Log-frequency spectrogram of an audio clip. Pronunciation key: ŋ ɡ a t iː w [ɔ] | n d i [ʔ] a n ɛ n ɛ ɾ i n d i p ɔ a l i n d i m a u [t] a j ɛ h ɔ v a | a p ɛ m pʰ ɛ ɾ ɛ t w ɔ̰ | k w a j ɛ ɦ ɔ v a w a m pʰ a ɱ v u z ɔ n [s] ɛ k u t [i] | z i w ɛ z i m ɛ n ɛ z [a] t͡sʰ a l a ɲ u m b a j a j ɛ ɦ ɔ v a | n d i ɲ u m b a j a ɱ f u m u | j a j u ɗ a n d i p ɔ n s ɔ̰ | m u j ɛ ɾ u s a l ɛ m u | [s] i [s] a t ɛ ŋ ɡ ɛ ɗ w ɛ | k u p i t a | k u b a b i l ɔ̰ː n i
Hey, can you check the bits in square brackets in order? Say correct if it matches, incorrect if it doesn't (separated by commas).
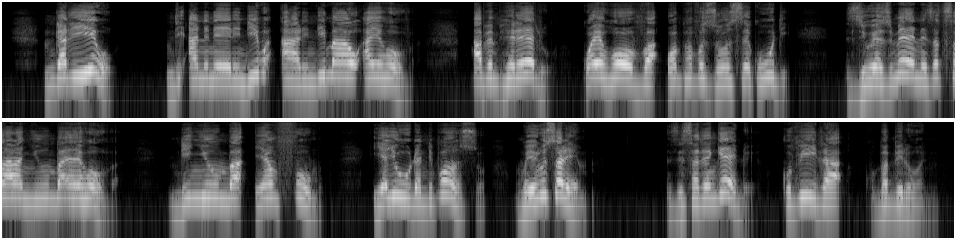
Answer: correct, correct, incorrect, correct, correct, correct, incorrect, correct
